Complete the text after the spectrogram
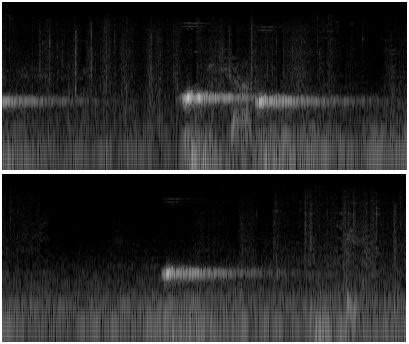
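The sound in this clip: A video game listen-mode cue that locates a nearby item: a few soft, hollow whistle-like tones, each held briefly and separated by pauses, some beginning with a light thump over a quiet background hum.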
